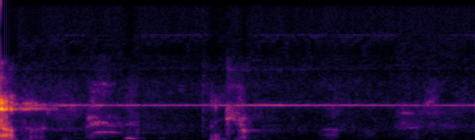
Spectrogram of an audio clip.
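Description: The last word of a man's speech over a meeting-room PA, then quiet room tone with a faint steady high-pitched tone and a brief faint sound about a second in.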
